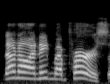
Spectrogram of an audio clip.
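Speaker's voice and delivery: high, loud insistent no; panicked lady. Retold or imitated. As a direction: mimic her frantic refusal. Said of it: "She goes".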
